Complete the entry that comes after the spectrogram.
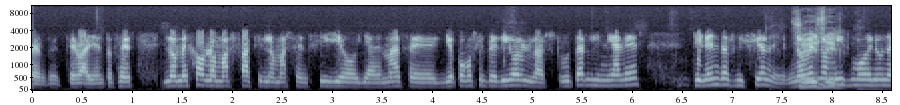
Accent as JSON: {"language": "Spanish", "town": "Moratalla", "region": "Region of Murcia", "country": "Spain", "tie": "born or raised there", "said": "Nada, gracias a vosotros por acordaros siempre de mi pueblo."}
